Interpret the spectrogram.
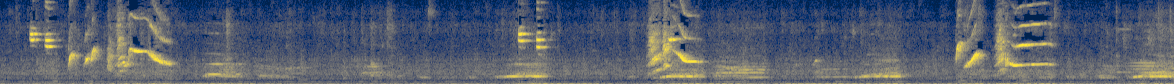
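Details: European goldfinch in fuller song: high, tinkling twitters mixed with lower, sweeter warbled notes, in repeated phrases across the whole stretch with only short pauses.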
